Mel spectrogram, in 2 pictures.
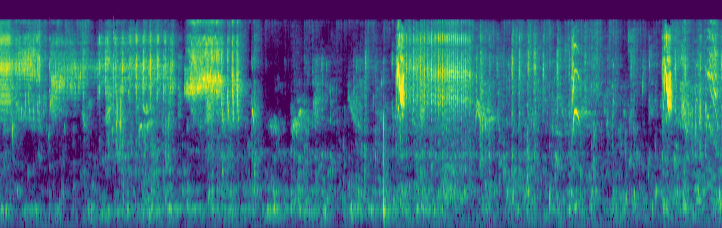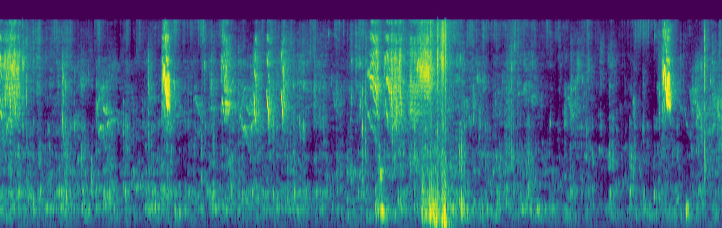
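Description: Wild birds calling around a garden feeder: short, sharp high chirps every few seconds over a background of softer chirping. There is a dull thud about fourteen and a half seconds in.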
